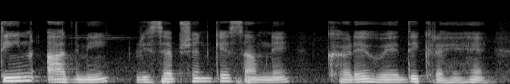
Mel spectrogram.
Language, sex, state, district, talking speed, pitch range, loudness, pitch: Hindi, male, Assam, Kamrup Metropolitan, 115 wpm, 110-130 Hz, -17 LUFS, 115 Hz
